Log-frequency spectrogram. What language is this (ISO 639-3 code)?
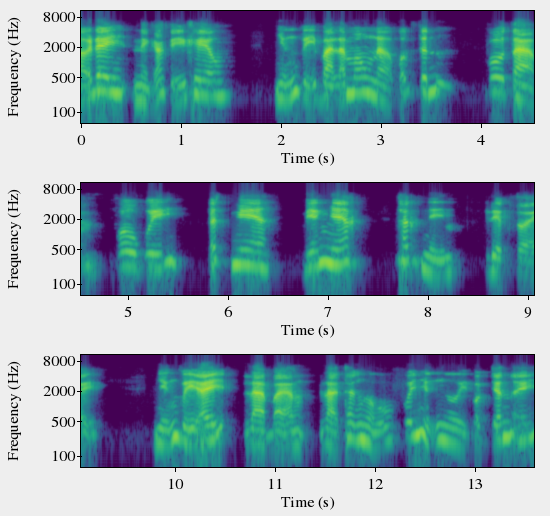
vie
